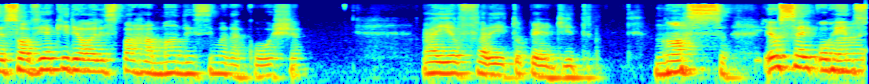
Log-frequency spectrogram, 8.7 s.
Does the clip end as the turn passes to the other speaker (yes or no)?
no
